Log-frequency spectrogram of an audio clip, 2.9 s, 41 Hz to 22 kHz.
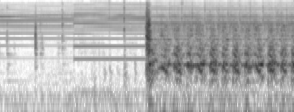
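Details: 1984 Mercedes 300SD turbo diesel, first start attempt in years, battery recovering, muffler off on the ground: steady rhythmic starter cranking, long crank with no firing yet.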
